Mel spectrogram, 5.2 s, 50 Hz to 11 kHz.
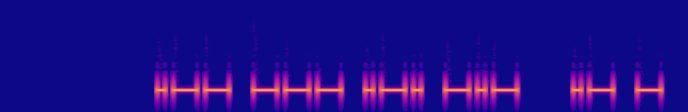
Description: Morse code, heard as a keyed tone, about 20 wpm, 700 Hz. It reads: WORK AT
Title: Sentences from Top 1000 Words - Review Part 5 - 20wpm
